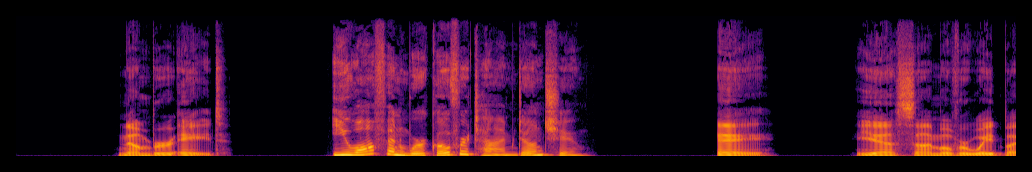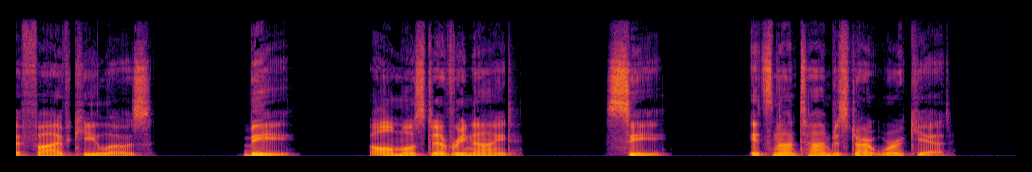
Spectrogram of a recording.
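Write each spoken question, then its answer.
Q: You often work overtime, don't you?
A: B: Almost every night.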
